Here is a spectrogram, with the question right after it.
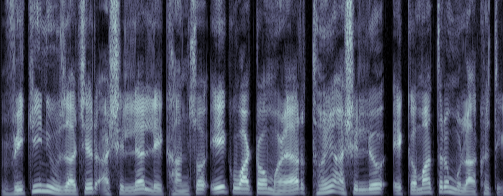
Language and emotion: Goan Konkani, neutral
